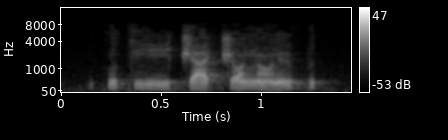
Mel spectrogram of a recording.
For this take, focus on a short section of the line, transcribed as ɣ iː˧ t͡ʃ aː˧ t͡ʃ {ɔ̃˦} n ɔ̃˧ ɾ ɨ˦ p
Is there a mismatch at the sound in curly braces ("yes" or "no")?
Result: yes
